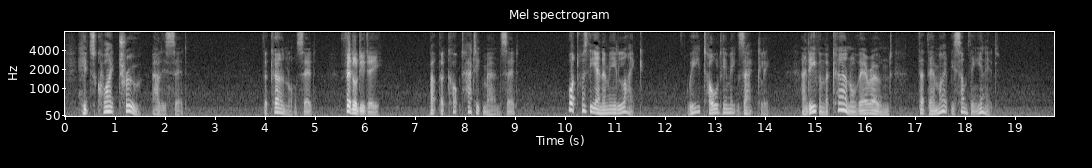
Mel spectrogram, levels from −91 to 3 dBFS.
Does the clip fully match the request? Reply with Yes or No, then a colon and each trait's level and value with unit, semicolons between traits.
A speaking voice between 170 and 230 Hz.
No: low, 115 Hz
